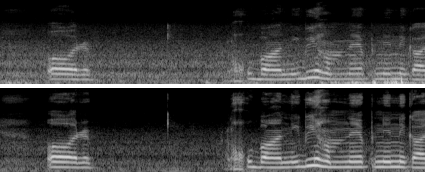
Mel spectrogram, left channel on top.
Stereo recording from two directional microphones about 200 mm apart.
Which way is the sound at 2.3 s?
55° right (ahead or behind).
